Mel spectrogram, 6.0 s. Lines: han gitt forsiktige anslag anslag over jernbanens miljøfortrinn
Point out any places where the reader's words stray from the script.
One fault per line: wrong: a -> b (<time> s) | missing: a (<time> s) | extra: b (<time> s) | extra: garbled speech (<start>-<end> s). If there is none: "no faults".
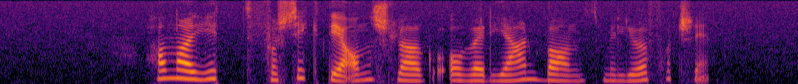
extra: har (1.3 s)
missing: anslag (3.3 s)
